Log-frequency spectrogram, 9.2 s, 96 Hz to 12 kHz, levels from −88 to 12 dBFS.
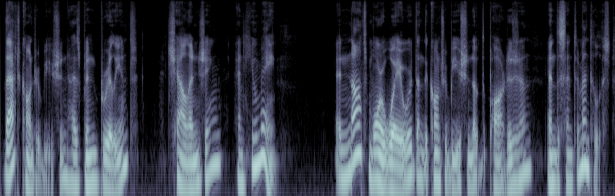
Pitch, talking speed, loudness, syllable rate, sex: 145 Hz, 135 wpm, -19 LUFS, 5.2 syllables/s, male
